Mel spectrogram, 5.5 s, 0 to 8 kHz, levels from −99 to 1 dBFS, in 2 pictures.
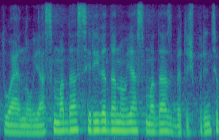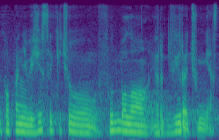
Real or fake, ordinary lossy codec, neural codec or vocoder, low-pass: real; Opus, 64 kbps; none; 7.2 kHz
